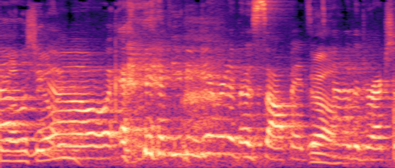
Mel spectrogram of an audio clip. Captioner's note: laughs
